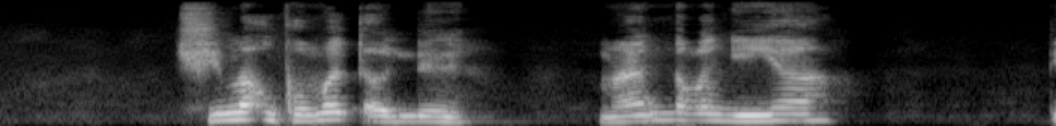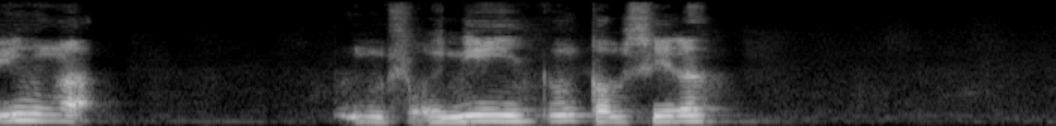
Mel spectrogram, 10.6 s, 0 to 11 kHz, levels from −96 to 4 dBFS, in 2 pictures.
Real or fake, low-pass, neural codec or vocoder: fake; 9.9 kHz; codec, 44.1 kHz, 2.6 kbps, DAC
